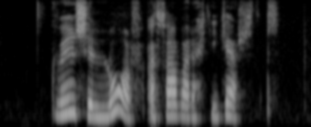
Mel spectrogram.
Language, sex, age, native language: Icelandic, female, 11, Icelandic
